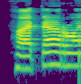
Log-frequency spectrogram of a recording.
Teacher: چلے یہاں پہ جو آج ہم نے شفاتان سیکھا ہے مخرج کے اعتبار سے، تو اب ہم دیکھتے ہیں کہ یہ دیکھیں یہ فا اس کے اندر موجود ہے، تو آپ نے ثنایا علیہ یعنی اوپر والے 2 دانتوں کا سرا نیچے والے ہونٹ کے گیلے حصے سے آپ نے لگائیں گے تو فا ادا ہوگا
